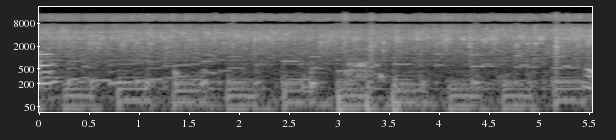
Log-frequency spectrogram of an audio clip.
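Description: Meat braciole sears in a hot pan with a steady, close sizzle and frying crackle, a continuous fat hiss with faint clinks and stirring underneath.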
